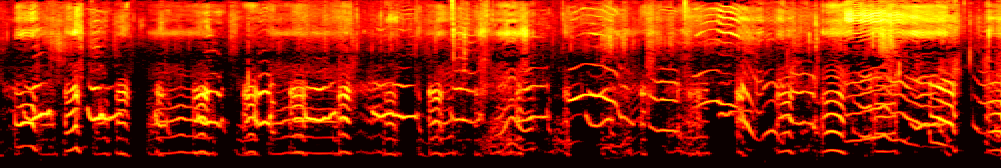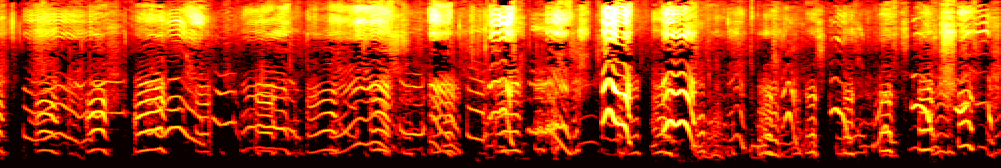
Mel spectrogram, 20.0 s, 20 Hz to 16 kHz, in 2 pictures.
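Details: A litter of red-rust Doberman Pinscher puppies, seven females and four males born 7-12-10, out for the first day, keeping up a long busy chorus of high whimpers, squeals and yelps, about two calls a second.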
